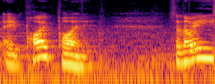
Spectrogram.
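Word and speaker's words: paepae: Okay, so what I'm currently carving is something called a pai pai. So the way you spell that word is P-A-E, P-A-E, and you normally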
